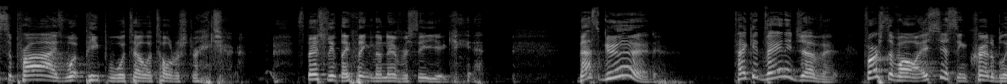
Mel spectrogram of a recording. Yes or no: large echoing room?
yes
